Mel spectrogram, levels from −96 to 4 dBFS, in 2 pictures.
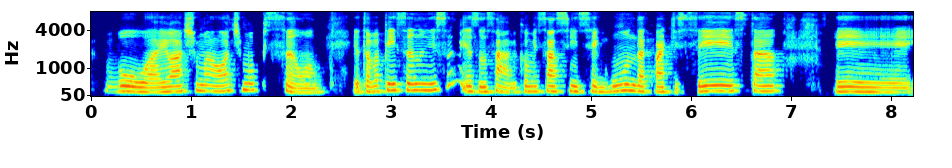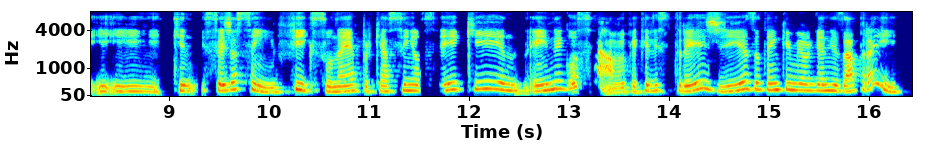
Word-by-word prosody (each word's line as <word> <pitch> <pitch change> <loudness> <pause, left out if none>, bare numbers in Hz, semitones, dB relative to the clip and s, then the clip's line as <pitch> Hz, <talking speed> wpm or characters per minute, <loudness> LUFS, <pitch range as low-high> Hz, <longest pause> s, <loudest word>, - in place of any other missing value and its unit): Boa, 170 -3 +2
eu 170 - +3
acho 190 +3 +2
uma 195 -2 0
ótima 205 +4 -1
opção. 150 -9 -3 0.3
Eu - - -2
estava 180 +1 0
pensando 225 +2 +2
nisso 240 - -1
mesmo, 175 -2 0
sabe. 160 -2 0
Começar, 180 +1 +1
assim, 185 0 0
segunda, 180 +2 0
quarta 170 -2 +1
e - - -8
sexta. 190 +1 +2 0.6
Eh, 165 -3 +1
e 180 -1 -2
e - - -15
quin 205 -2 -1
seja 215 +2 +2
assim 210 -12 -1
fixo, 200 +2 0
né, 180 +4 +3
porque 175 0 -6
assim 185 +4 -1
eu 200 - 0 0.2
sei 245 +3 0
que 265 -1 0 0.3
é - - -1
inegociável 215 - 0
que 160 - -6
aqueles 200 +3 -3
3 225 +7 +1
dias 215 +8 +1
eu 245 - +1
tenho 235 0 +2
que 245 -1 +1
me 225 -1 +1
organizar 210 -3 +1
pra 250 +1 -2
ir. 170 -7 -1
190 Hz, 160 wpm, -23 LUFS, 175-220 Hz, 0.6 s, eu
